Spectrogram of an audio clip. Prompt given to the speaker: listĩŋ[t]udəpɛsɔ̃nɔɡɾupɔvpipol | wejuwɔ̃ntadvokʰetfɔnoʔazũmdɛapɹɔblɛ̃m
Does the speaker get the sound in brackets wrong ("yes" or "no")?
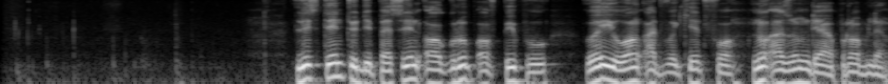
no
